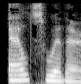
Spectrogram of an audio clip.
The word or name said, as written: elsewhither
